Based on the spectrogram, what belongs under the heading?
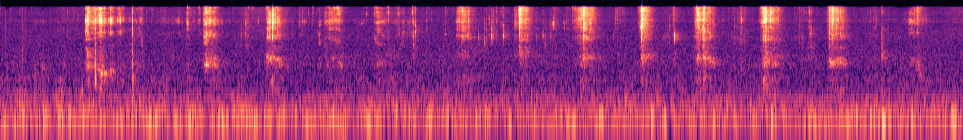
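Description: Crunchy cheesy chips being chewed close to the mouth: irregular crisp crunches, about one or two a second, over a faint steady low hum.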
